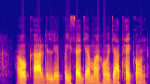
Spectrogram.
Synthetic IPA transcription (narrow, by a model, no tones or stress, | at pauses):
ɔːkaːɾɖleːpəɪsaːd͡ʒaːmãːɦoːd͡ʒaːt̪ʰeːkoːn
